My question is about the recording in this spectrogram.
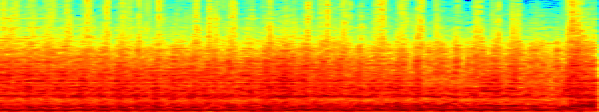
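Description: Black metal band playing live: distorted guitars and drums blur into a loud, dense, unbroken wall of sound.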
